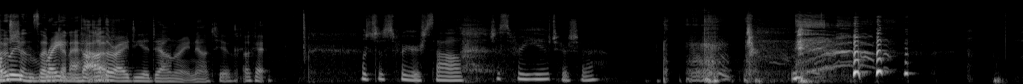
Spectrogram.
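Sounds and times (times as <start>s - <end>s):
speech: 0.0s - 2.8s, 3.6s - 8.4s
person snorting amid a fit of laughter: 6.6s - 7.7s.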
